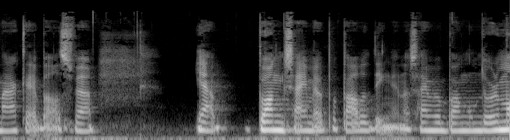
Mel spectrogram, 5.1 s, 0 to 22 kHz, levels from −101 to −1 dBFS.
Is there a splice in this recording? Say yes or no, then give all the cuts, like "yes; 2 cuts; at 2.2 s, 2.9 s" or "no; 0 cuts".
no; 0 cuts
